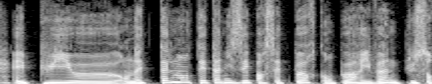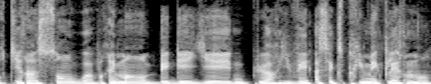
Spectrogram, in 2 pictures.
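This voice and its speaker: With an ordinary speaking voice, a woman talks at a moderate pace and medium pitch with ordinary pitch variation, hardly any pauses and very even loudness, in a dry, close sound with no echo. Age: 60s. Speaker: author and therapist. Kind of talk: radio interview.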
